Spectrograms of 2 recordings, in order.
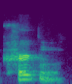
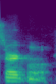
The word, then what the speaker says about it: certain: And to tell you where I was as a reader at that point, I pronounced the word certain curtain, right? And my parents said actually it's pronounced certain, and So really, Peanuts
